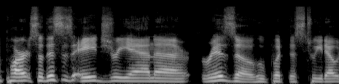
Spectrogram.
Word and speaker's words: Rizzo: Stax Lorenzo and um Adriana Hizo or Rizzo rather I say Hizo because Brazilian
